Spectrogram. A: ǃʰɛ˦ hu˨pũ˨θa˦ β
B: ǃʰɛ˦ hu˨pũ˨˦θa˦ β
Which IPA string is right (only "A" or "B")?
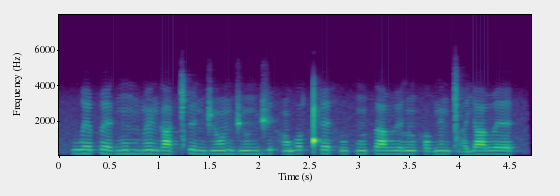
B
